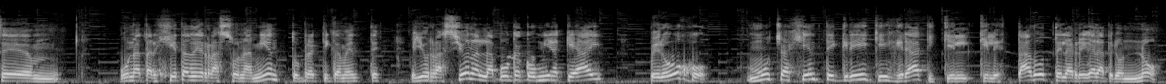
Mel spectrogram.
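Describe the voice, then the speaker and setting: A man commenting as a guest in a podcast discussion, emphatic and deliberate. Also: a little high, faint music behind.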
